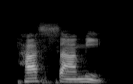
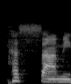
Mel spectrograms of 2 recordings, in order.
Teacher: संयुक्त अक्षर से पूर्व जो दीर्घ स्वर है, बड़ा स्वर है, वो ह्रस्व हो जाता है, छोटा हो जाता है।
